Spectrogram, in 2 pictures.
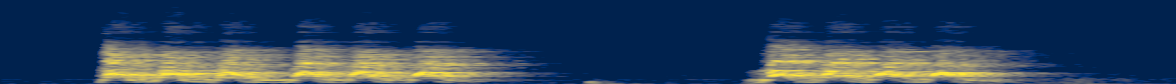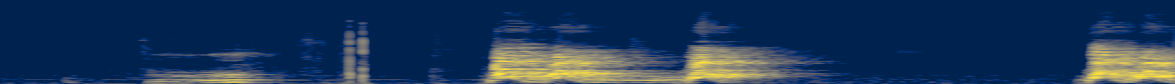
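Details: German Shepherd barking while chasing a squirrel: volleys of rapid, harsh barks in quick succession, four bursts separated by brief pauses, with a short rustling interlude in the middle.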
